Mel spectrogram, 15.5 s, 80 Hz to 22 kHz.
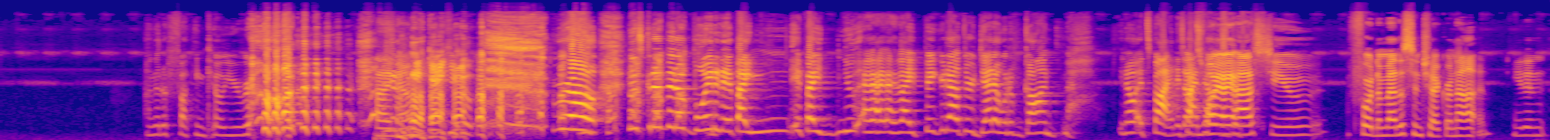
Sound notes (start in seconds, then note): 2.4 laughs; 10.4 exhales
